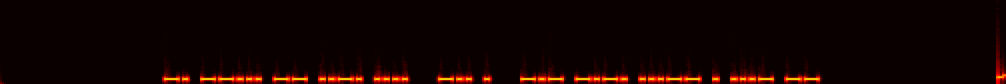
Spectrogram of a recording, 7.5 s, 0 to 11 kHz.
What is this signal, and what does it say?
Morse code, heard as a keyed tone, about 34 wpm, 700 Hz. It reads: N7MFH DE KC3EVM
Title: USA Callsign DE Callsign 35wpm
